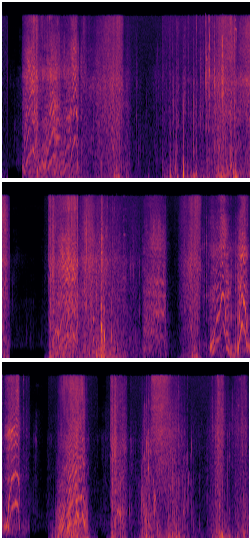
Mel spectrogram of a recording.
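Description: Zippers on a bike backpack being pulled open and shut: about six separate zips, each one to two and a half seconds long, with short pauses between them.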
